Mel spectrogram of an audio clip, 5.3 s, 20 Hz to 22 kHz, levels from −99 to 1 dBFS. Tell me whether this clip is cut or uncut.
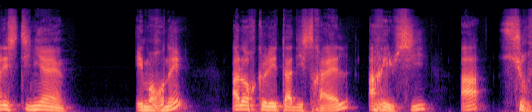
uncut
